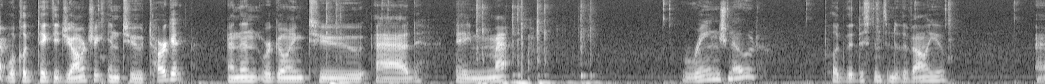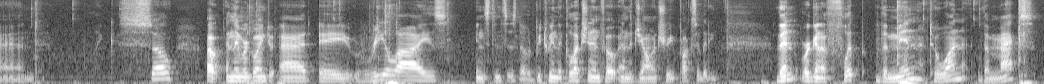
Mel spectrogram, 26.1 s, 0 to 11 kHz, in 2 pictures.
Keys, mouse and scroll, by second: 0.6-2.7 drag, 4.0 shift+a, 4.1-9.1 drag, 9.1-10.0 middle drag, 10.0-15.9 drag, 16.1 shift+a, 16.2-19.2 drag, 19.2-21.2 middle drag, 23.5-24.6 drag, 25.2-26.1 drag.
